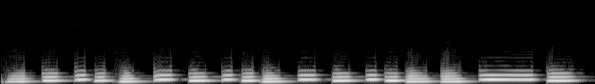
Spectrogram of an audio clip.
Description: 标签： waltz brass tuba guitar christmas holidays
声道立体声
